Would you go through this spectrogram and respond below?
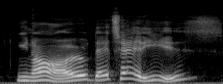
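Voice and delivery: put-on slow, stretched-out, drawled Australian accent. Doubting a man's australian accent, speaker mimics the accent heard from him. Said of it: "This is the accent I hear from him".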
